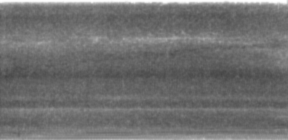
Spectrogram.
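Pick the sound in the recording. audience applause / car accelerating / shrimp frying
car accelerating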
